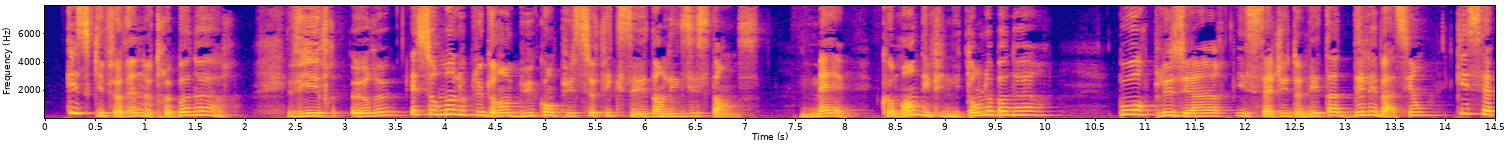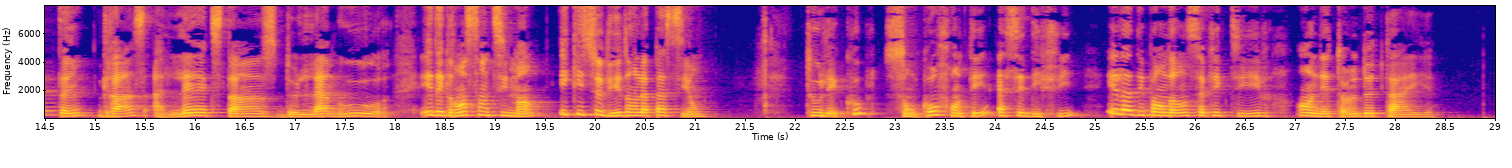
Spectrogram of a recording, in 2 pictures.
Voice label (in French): VOIX NARRATION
